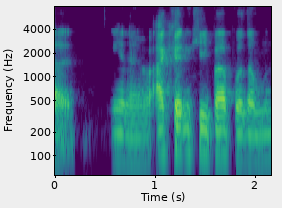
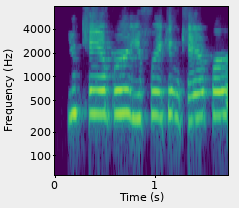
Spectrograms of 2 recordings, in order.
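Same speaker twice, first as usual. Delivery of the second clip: put-on squeaky, very high eight-year-old boy's voice. Speaker imitating young boys insulting players in game chat, little boy voice. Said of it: "they've got these little voices like this".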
